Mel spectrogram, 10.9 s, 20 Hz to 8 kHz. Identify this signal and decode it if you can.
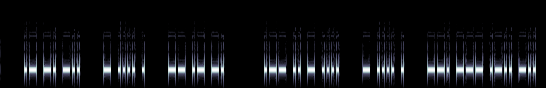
Morse code, heard as a keyed tone, about 25 wpm, 650 Hz. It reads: AND THE MAN WITH THE GOLD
